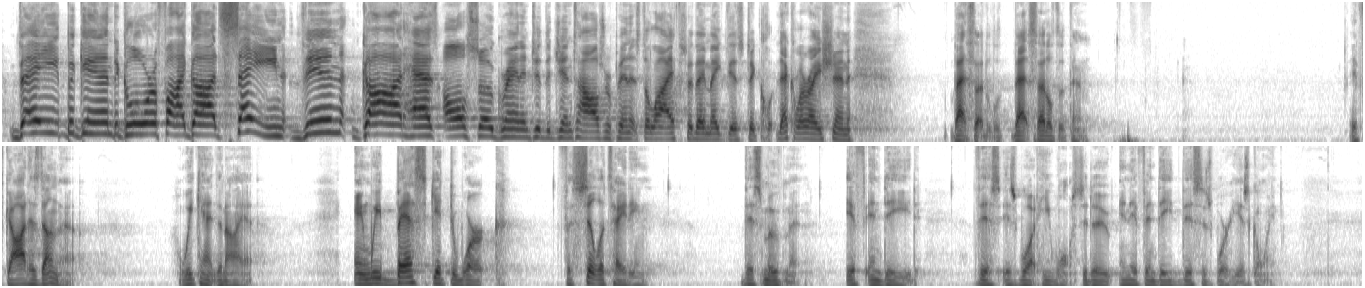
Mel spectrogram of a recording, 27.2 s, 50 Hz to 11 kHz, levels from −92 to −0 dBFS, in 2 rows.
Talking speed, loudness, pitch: 140 wpm, -23 LUFS, 125 Hz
